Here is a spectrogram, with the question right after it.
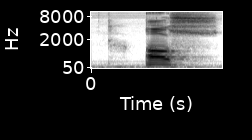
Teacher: سیٹی کے ساتھ سین ادا ہوتا ہے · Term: صفیریہ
